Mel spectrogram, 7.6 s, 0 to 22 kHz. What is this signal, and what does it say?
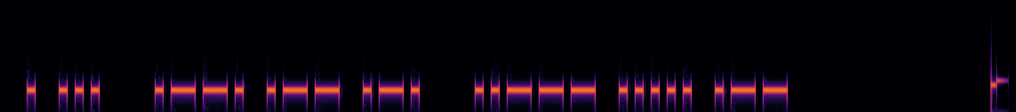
Morse code, heard as a keyed tone, about 20 wpm, 700 Hz. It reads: ES PWR 25W
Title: Practice QSO - Exchange 2 - Info - 20wpm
